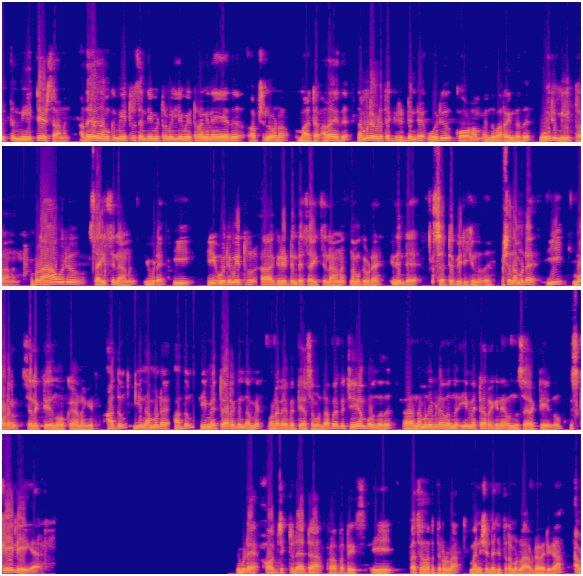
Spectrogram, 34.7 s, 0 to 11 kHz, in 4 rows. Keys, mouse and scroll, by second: 6.0-6.5 scroll up 1, 8.3-8.9 scroll up 9, 8.9 shift+middle click, 9.4-10.2 shift+middle drag, 10.2-10.7 scroll down 1, 10.7 shift+middle click, 10.9-11.6 scroll down 2, 11.6-11.9 scroll down 12, 11.9-12.9 shift+middle drag, 12.9 scroll up 2, 13.5-16.0 shift+middle drag, 17.3 click, 22.2 click, 23.2 click, 25.7 scroll down 1, 26.8-27.8 scroll down 4, 34.5 click.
